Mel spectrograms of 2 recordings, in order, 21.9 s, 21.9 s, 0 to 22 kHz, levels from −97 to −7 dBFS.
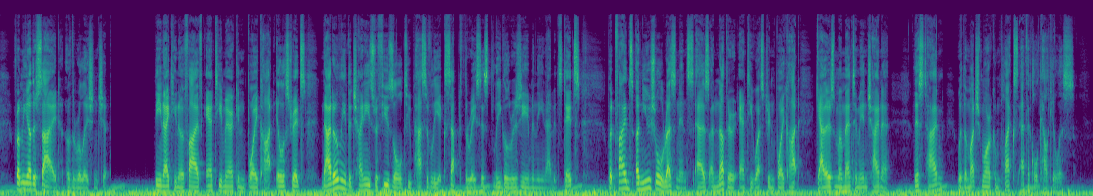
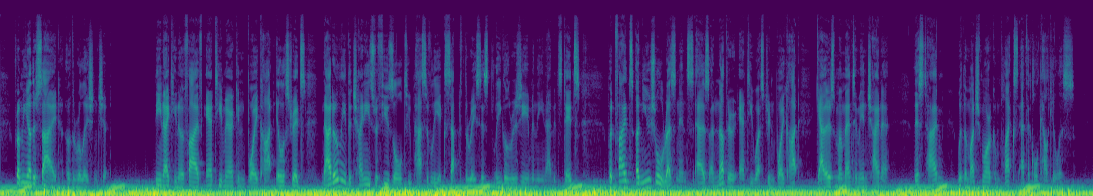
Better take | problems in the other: first | low rumble; loud; throughout; 1 dB below the speech; faint in the first

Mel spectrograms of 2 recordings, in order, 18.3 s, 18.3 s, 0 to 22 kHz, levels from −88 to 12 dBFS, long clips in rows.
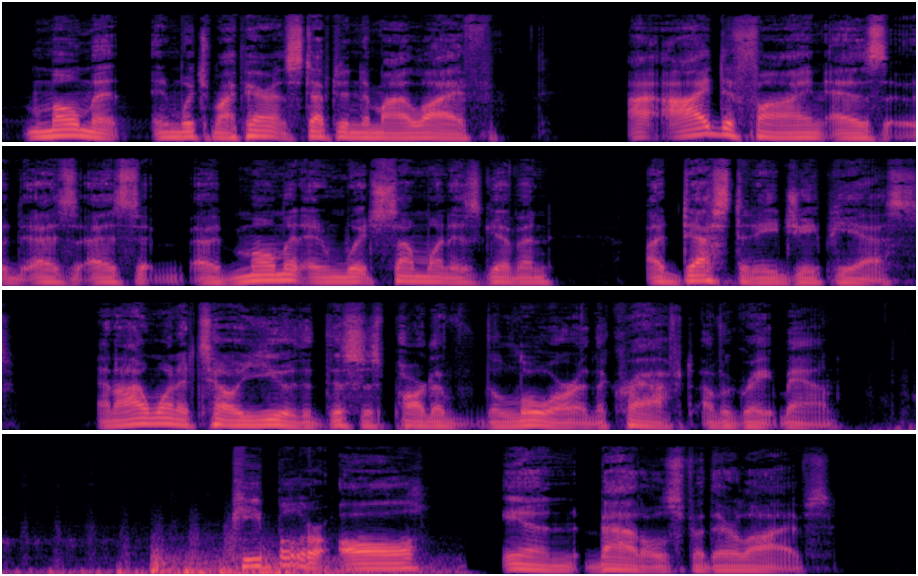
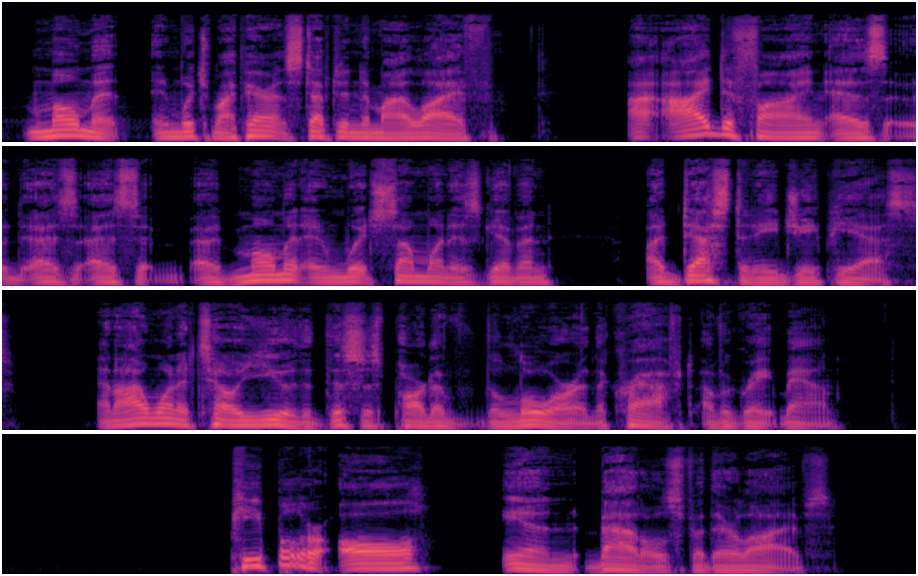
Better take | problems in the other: second | dog barking; noticeable; from 14 to 16 s; peak 7 dB below the speech

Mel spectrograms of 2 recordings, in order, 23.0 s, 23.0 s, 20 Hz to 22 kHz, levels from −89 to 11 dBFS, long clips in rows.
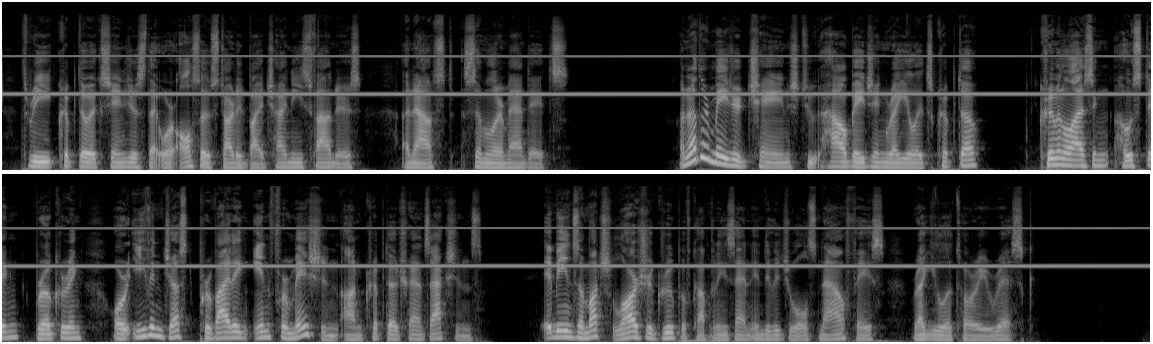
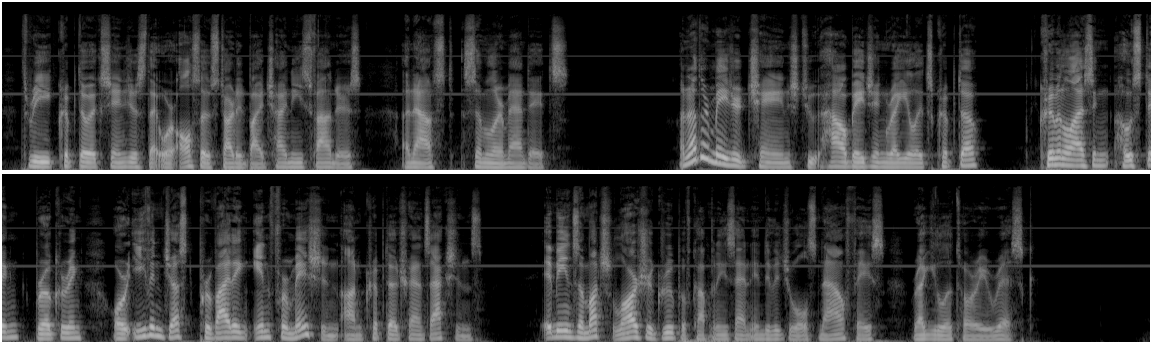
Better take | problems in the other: second | high-pitched whine; loud; throughout; 2.5 kHz, 6 dB below the speech; faint in the second

